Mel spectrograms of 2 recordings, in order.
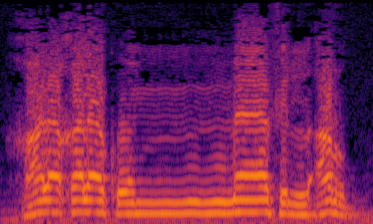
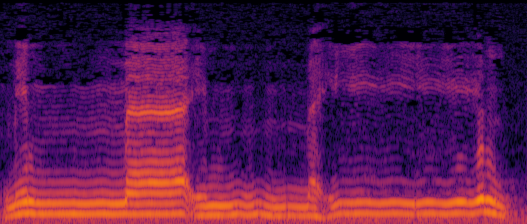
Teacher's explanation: الثاني الإدغام وجوبا، ويكون عند ميم مثلها، نحو خلق لكم ما في الأرض، سواء كانت هذه الميم أصلية كما تقدم أو مقلوبة عن النون الساكنة أو التنوين، مثل من ماء مهين. ويسمى إدغام مثلين صغير، ويلزم الإتيان بكمال التشديد وإظهار الغنة في ذلك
